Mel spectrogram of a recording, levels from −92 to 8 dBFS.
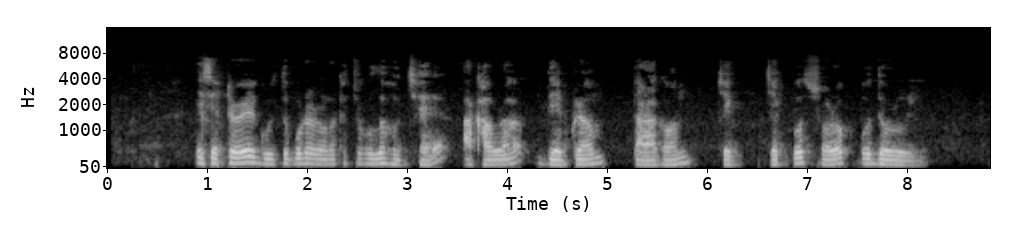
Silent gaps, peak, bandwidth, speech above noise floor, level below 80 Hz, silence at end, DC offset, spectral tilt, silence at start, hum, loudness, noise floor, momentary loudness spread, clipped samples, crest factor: none; -2 dBFS; 7 kHz; 45 dB; -56 dBFS; 0.65 s; under 0.1%; -8.5 dB/octave; 0.9 s; none; -20 LUFS; -65 dBFS; 9 LU; under 0.1%; 18 dB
